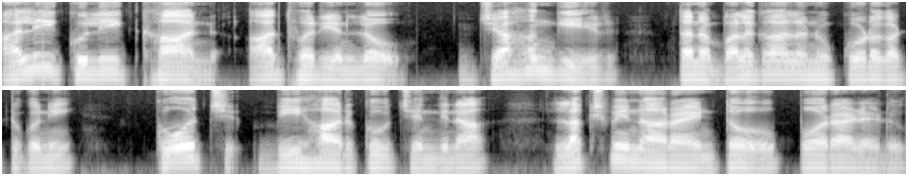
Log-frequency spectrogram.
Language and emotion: Telugu, neutral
